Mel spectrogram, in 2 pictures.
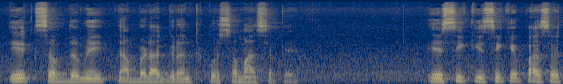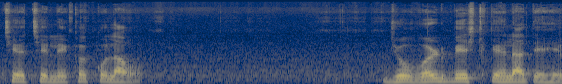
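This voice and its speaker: Slow, gravelly man teaching scripture. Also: medium pitch, warm tone, slight background noise. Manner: slow, deliberate teaching with repetition. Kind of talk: religious study lecture.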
